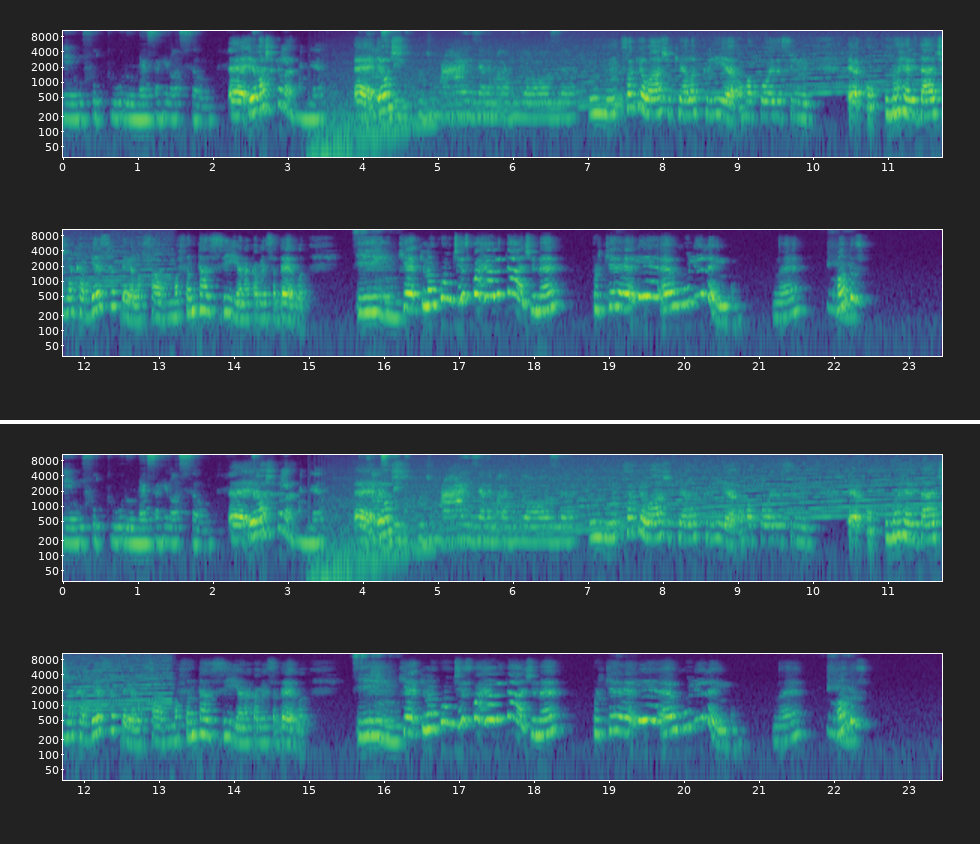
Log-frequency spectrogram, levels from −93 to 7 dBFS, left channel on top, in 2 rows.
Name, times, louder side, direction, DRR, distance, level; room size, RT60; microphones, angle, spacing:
voice 1, 0.0-2.0 2.5-3.5 4.0-6.9 15.8-16.3 21.9-22.3, right 2 dB, 25° right, 0.8 m, -30 dB
voice 2, 2.2-3.1 3.9-4.5 7.0-14.9 15.6-18.3 18.8-20.6 21.2-21.6 22.0-22.4, left 3 dB, 60° left, 1.7 m, -20 dB
sound 1, 3.2-13.2, right 2 dB, 55° right, 4.7 m, -38 dB
8.2 x 4.5 x 3.9 m
head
